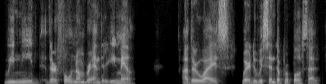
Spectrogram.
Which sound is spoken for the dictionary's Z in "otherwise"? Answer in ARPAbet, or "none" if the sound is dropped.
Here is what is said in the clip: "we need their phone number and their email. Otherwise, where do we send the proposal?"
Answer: S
